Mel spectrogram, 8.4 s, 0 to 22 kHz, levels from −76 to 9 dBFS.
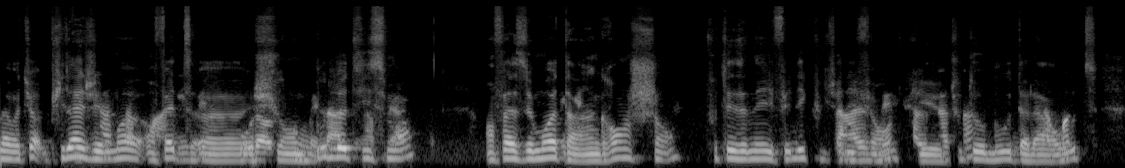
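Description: Speech suppressed in double talk at 0.46–0.75, 2.01–2.91, 4.19–4.38, 6.18–6.36 and 6.80–7.23 s. The speech dips or briefly drops out, deepest near 6.2 s, likely because an echo canceller turned down this side's speech along with the loudspeaker echo during overlap.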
